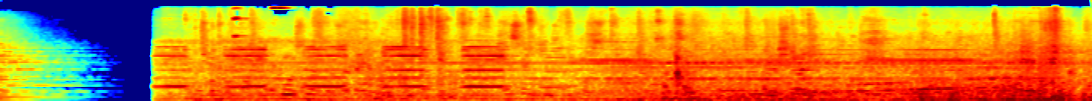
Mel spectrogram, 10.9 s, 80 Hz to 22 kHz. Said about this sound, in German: Mit der Straßenbahnlinie M6 fahre ich 14 Stationen nach Osten, an den Berliner Rand. Die Reise dauert 21 Minuten.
